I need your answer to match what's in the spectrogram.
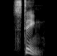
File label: "sting", English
